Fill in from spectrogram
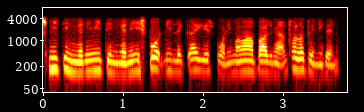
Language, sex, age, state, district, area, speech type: Manipuri, male, 18-30, Manipur, Kangpokpi, urban, conversation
